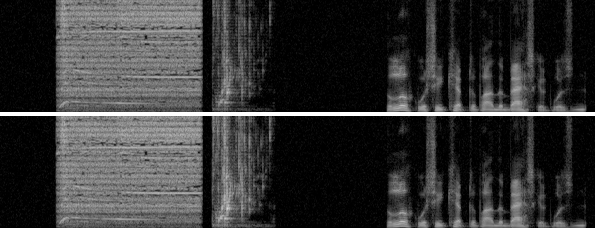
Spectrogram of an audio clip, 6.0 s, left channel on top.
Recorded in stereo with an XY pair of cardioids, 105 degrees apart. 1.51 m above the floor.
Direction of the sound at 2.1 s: 60° right.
